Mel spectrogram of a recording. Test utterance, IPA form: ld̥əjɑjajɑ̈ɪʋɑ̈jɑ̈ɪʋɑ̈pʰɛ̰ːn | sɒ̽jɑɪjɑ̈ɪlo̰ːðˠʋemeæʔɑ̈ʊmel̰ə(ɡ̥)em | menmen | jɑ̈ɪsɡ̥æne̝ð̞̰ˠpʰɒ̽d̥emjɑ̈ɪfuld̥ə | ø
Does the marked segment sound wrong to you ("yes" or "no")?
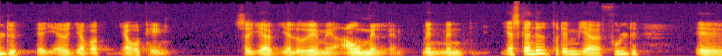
yes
